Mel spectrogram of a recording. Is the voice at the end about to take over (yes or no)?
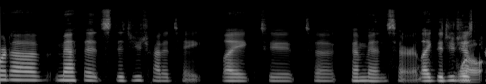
no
